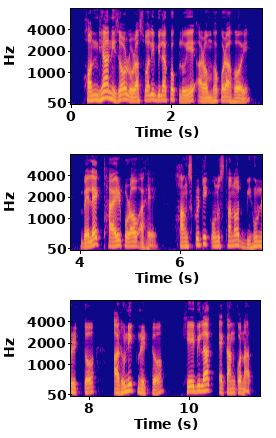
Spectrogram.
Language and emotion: Assamese, neutral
